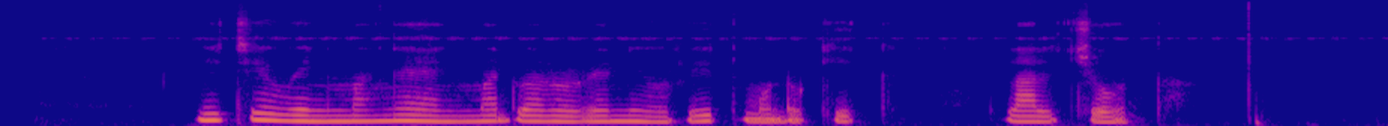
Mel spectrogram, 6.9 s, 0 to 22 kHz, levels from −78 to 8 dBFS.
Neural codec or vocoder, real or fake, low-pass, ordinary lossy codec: none; real; 19.8 kHz; Opus, 24 kbps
